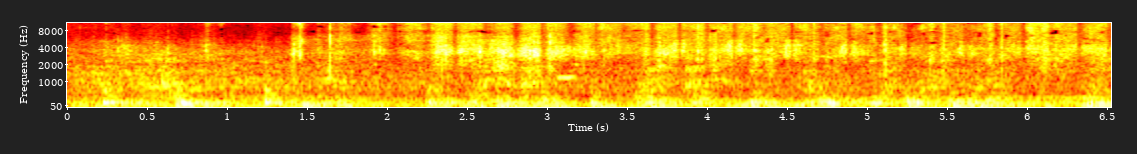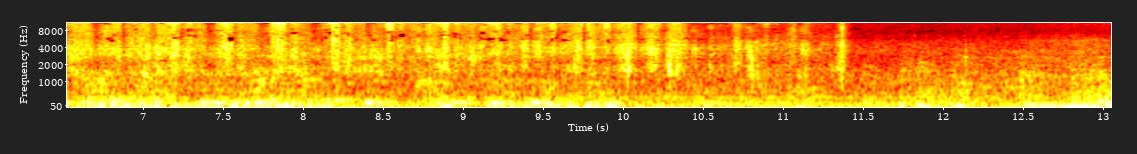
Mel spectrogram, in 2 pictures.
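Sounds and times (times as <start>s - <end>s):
paper rubbing against metal: 1.4s - 11.4s.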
